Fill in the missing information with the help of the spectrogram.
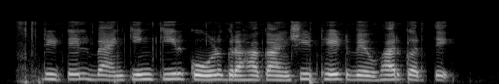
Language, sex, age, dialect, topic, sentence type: Marathi, female, 18-24, Varhadi, banking, statement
